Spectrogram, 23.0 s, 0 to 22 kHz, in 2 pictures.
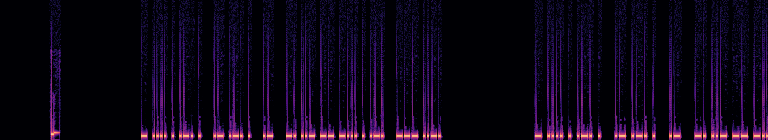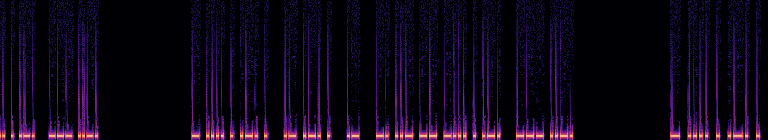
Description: Morse code, heard as a keyed tone, about 36 wpm, 700 Hz. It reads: THERE ARE A NUMBER OF THERE ARE A NUMBER OF THERE ARE A NUMBER OF THERE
